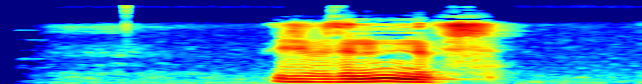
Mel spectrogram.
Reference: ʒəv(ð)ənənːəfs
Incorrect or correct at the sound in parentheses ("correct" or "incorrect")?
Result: correct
